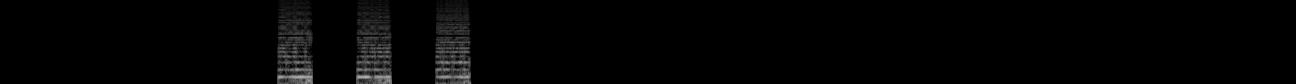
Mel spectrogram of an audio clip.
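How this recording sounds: a buzz of ramps at a fixed pitch in blocks of 128 samples; phasing stages 12, 0.38 Hz, lowest notch 230–2000 Hz; aliases and images of a low sample rate 3800 Hz, jitter 0%; a shimmering, thickened sound

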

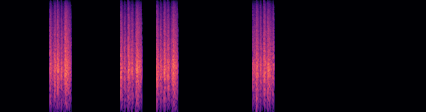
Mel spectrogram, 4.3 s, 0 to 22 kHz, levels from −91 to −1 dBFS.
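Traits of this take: tremolo saw down 11 Hz, depth 80%

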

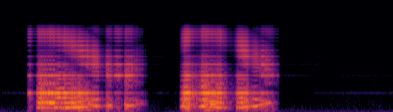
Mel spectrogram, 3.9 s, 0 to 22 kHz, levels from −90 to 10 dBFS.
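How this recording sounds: a buzz of ramps at a fixed pitch in blocks of 64 samples; phasing stages 4, 0.61 Hz, lowest notch 670–3500 Hz; µ-law

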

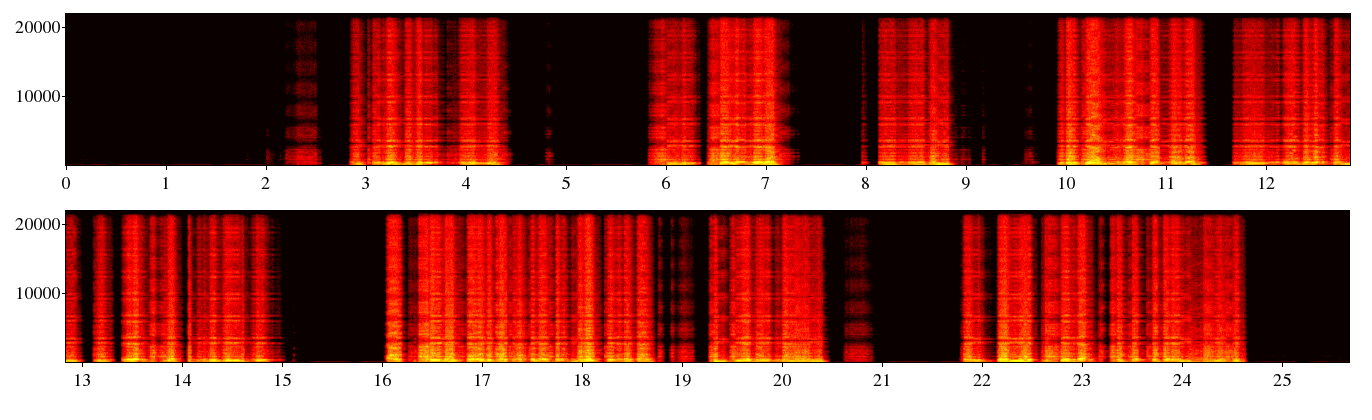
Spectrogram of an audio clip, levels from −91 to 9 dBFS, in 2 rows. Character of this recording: a buzz of ramps at a fixed pitch in blocks of 8 samples; chopped level 1.9 Hz, depth 65%, duty 75%; aliases and images of a low sample rate 3200 Hz, jitter 0%; a shimmering, thickened sound

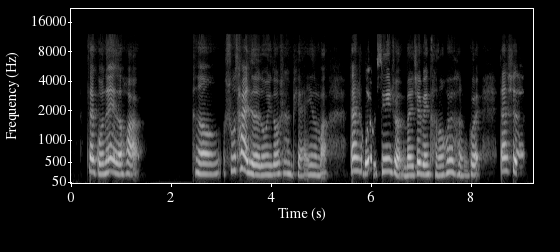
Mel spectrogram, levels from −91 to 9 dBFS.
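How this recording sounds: noise floor -81 dBFS; spectral tilt -3.5 dB/oct

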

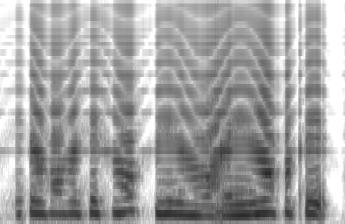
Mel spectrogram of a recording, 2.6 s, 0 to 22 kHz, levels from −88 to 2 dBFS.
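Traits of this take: a buzz of ramps at a fixed pitch in blocks of 32 samples; phasing stages 12, 1.8 Hz, lowest notch 400–1100 Hz; MP3

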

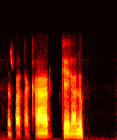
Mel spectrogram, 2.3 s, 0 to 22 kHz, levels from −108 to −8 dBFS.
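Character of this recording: chopped level 1.3 Hz, depth 65%, duty 30%

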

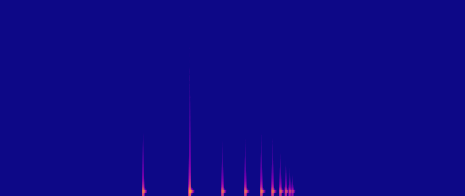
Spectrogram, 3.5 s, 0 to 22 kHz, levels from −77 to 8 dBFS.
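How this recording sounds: tremolo triangle 1.6 Hz, depth 85%

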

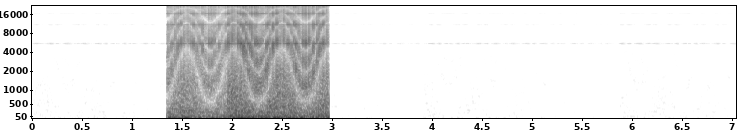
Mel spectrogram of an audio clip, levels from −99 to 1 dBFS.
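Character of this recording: a buzz of ramps at a fixed pitch in blocks of 8 samples; phasing stages 8, 2.1 Hz, lowest notch 570–4400 Hz; tremolo saw down 0.51 Hz, depth 65%; a shimmering, thickened sound

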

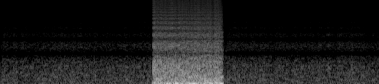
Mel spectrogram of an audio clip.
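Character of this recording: a quantiser's noise floor 8-bit, dither triangular; phasing stages 4, 1.1 Hz, lowest notch 250–1100 Hz; aliases and images of a low sample rate 1600 Hz, jitter 0%; a shimmering, thickened sound

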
